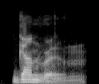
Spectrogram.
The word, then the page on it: gunroom: British English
